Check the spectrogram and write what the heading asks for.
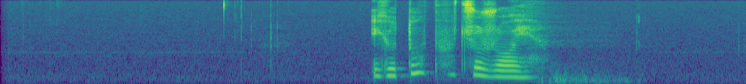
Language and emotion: Russian, sad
